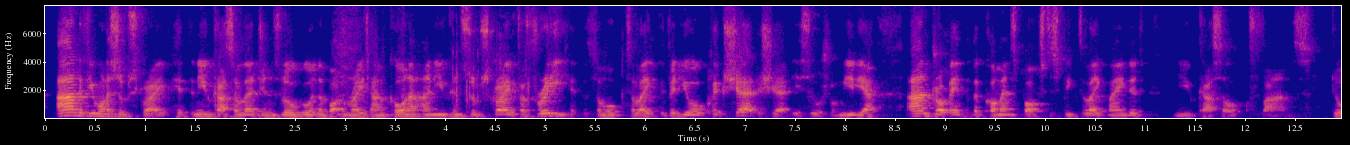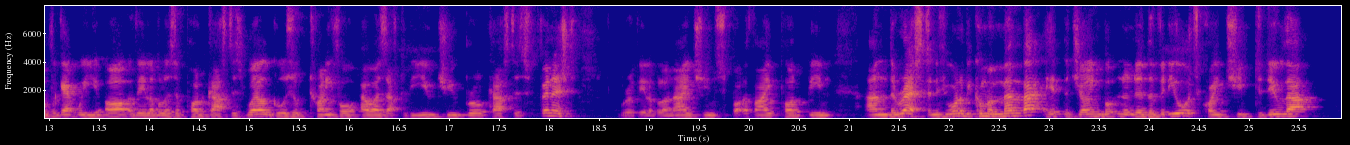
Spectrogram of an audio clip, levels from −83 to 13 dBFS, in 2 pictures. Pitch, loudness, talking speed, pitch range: 135 Hz, -25 LUFS, 235 wpm, 125-150 Hz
